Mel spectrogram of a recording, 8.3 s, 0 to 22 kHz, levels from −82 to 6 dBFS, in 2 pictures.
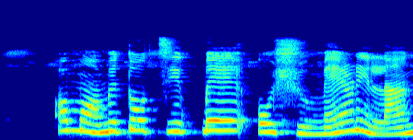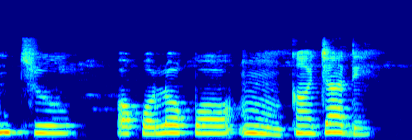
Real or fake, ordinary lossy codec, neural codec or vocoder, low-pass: real; none; none; 7.2 kHz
